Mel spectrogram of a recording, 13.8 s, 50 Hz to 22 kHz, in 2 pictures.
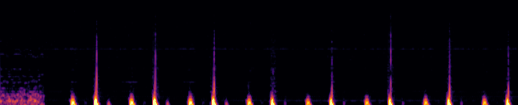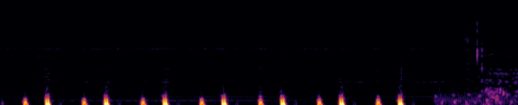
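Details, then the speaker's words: Normal heart sounds at the pulmonic area, patient lying supine, best position to evaluate splitting of the second heart sound; regular rhythm about 77 per minute with crisp first and second sounds. "auscultation of the pulmonic area where the patient lying is the best position to evaluate splitting of the second heart"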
